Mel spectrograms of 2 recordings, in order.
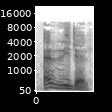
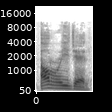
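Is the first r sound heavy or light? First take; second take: light; heavy. First: The first r is light and thin. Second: The first r is heavy and thick. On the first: The speaker calls it right. "ده الصواب" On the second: The speaker calls it wrong. "انت فخمت كده الراء الاولى"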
